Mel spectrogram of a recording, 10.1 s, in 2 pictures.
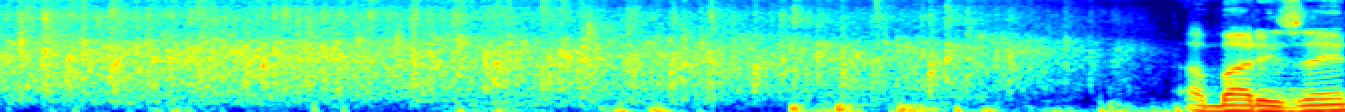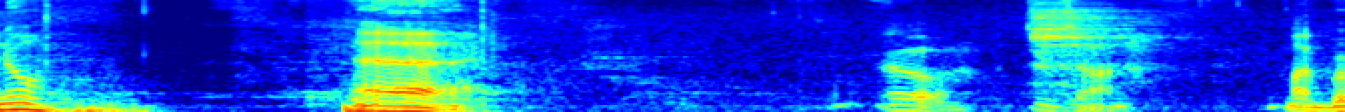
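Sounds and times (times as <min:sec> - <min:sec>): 
audience applause: 0:00.0 - 0:04.4
speech: 0:04.5 - 0:05.4, 0:06.4 - 0:06.9, 0:09.9 - 0:10.0.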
